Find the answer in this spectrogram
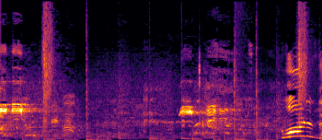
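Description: Background music under group chatter, with one loud high-pitched shout that rises and falls in pitch near the end.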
